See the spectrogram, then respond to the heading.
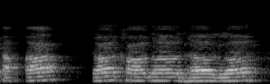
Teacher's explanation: जिनका उच्चारण स्थान कंठ बताया गया है और इन्हें हम वर्ग कहेंगे कंठ वर्ण।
